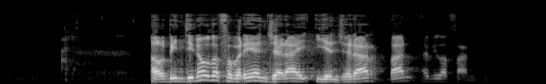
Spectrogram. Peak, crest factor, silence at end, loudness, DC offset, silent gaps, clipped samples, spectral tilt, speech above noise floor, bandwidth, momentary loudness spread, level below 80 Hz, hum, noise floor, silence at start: 0 dBFS; 18 dB; 0.8 s; -15 LUFS; under 0.1%; none; under 0.1%; -3.5 dB/octave; over 74 dB; 11.5 kHz; 9 LU; -70 dBFS; none; under -90 dBFS; 1.5 s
